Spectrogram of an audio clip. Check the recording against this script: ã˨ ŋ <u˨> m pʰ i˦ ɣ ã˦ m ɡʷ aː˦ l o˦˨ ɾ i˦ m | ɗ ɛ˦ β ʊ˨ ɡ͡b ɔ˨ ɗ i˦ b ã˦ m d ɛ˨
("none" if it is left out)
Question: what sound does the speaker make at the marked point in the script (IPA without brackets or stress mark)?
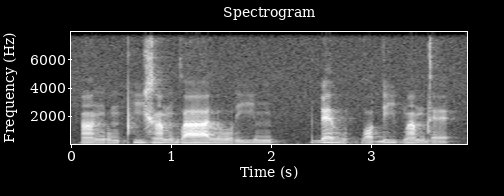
o˨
